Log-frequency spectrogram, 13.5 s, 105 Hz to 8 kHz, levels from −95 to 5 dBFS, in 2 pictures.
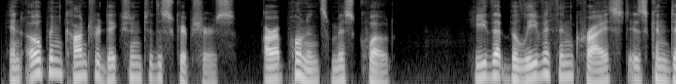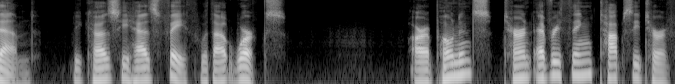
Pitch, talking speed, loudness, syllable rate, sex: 130 Hz, 125 wpm, -21 LUFS, 4.9 syllables/s, male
